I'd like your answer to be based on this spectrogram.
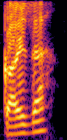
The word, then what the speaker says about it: Garza: Garza. – Can you spell that, please? – G-A-R-Z-A. Yeah, Z-A.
